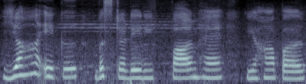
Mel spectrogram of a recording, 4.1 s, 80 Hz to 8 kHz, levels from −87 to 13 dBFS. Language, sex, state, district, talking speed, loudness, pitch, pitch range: Hindi, female, Haryana, Rohtak, 115 wpm, -18 LUFS, 240 Hz, 230-260 Hz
